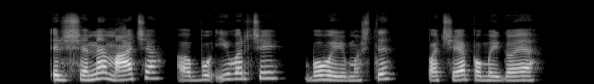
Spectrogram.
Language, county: Lithuanian, Vilnius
